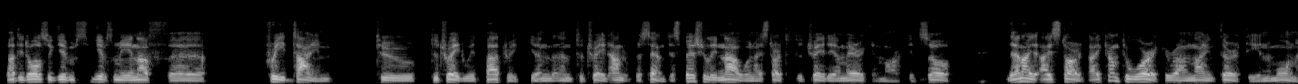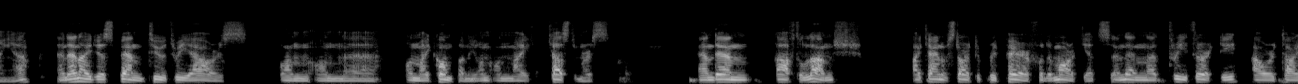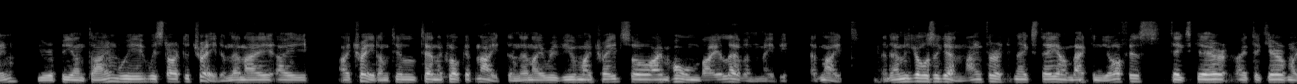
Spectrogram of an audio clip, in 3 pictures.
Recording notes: This is a special episode of a recording of a recent discussion that occurred within the Chat With Traders Community on a Zoom call.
